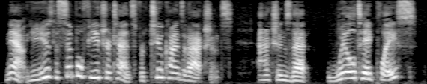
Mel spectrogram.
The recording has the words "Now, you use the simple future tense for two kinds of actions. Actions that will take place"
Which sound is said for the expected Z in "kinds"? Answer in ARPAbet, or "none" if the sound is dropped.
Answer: Z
